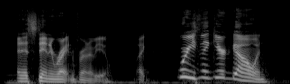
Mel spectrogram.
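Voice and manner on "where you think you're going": very high, tiny halfling creature voice. Voicing a halfling blocking someone's way with crossed arms: halfling character voice. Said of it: "it's a halfling".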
